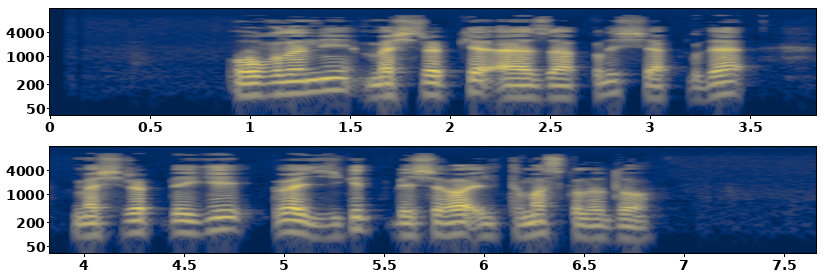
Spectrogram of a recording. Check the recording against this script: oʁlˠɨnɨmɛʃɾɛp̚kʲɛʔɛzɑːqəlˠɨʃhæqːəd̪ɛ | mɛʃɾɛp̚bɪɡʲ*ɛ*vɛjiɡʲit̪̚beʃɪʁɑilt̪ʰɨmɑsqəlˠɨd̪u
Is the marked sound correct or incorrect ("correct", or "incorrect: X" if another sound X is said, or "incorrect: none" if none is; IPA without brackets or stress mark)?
incorrect: i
